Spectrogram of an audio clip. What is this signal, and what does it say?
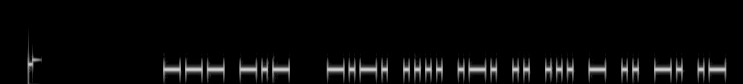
Morse code, heard as a keyed tone, about 22 wpm, 700 Hz. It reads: OK CHRISTINA
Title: Practice QSO - Exchange 4 - Ending - 22wpm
